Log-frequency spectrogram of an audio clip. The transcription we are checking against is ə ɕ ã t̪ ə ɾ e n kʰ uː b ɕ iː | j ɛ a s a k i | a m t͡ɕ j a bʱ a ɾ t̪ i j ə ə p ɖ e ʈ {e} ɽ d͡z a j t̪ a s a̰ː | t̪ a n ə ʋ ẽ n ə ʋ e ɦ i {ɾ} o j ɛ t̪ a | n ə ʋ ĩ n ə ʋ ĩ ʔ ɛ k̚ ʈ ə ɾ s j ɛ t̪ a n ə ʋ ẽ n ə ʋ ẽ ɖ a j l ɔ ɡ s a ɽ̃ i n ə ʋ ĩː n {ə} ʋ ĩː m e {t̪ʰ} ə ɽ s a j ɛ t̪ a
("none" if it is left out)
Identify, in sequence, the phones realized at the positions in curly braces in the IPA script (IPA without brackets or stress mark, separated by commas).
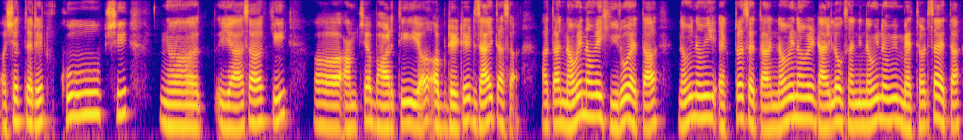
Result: e, ɾ, ə, t̪ʰ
